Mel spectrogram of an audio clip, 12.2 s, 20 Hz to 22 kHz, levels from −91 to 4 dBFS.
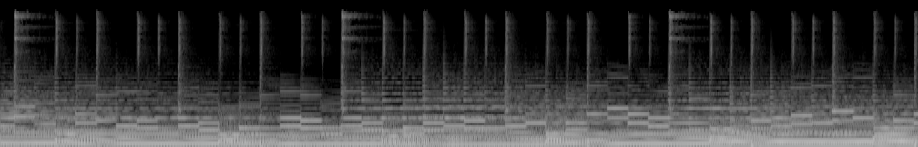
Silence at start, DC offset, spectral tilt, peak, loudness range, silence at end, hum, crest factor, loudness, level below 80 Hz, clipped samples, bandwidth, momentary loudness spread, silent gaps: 0 s; under 0.1%; -8 dB/octave; -16 dBFS; 2 LU; 0 s; none; 14 dB; -30 LUFS; -36 dBFS; under 0.1%; 16.5 kHz; 4 LU; none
